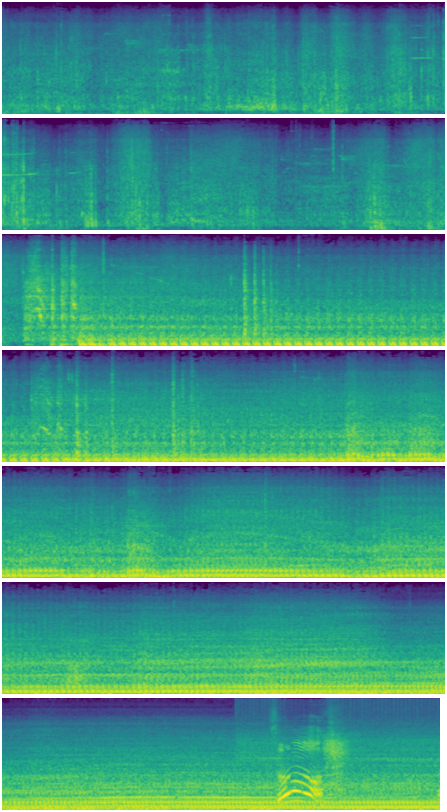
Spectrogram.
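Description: Scattered small clicks and knocks, then about nine seconds in a motorcycle engine starts and runs steadily. In the last few seconds it rises in pitch as the bike pulls away.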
